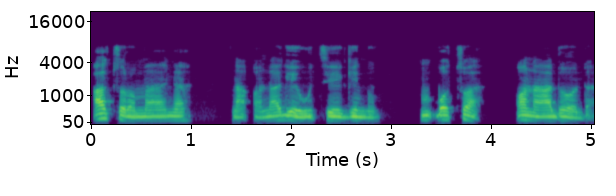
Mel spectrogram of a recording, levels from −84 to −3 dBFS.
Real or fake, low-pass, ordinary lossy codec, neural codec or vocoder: fake; 7.2 kHz; none; vocoder, 44.1 kHz, 128 mel bands every 512 samples, BigVGAN v2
